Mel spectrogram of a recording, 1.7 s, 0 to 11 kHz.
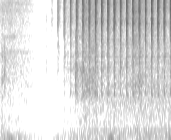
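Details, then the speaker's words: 2021 Keystone Alliance RV, Suburban water heater whose propane side would not light, after a control board replacement: brief hush, then rapid crisp igniter ticking of about fifteen sparks a second and a soft flame roar. Normal igniter spark and burner lighting. "board yes thank you there we go guys that was pretty successful the board is igniting it is now on propane job accomplished"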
